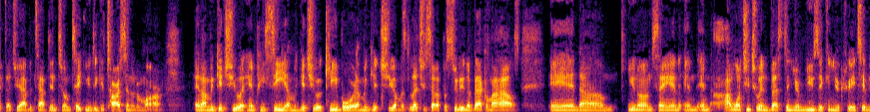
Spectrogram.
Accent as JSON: {"language": "English", "town": "New Orleans", "region": "Louisiana", "country": "United States", "tie": "born or raised there", "moved": "as an adult", "lives_now": "Houston, United States", "said": "I'm actually originally from New Orleans, but I've been in Houston long enough to kind of claim this set"}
